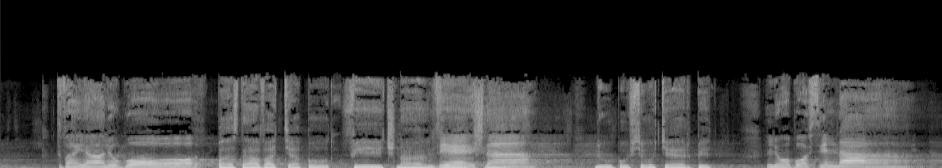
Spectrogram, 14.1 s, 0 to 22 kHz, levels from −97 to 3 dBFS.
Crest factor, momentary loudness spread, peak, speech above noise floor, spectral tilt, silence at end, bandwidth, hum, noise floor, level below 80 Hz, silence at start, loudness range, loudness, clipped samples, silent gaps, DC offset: 18 dB; 13 LU; -6 dBFS; 24 dB; -5.5 dB/octave; 0 s; 12.5 kHz; none; -46 dBFS; -58 dBFS; 0 s; 4 LU; -23 LUFS; under 0.1%; none; under 0.1%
